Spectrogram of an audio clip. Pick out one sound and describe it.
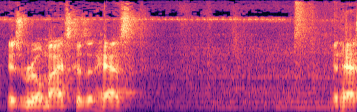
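A refrigerator door is pulled open.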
